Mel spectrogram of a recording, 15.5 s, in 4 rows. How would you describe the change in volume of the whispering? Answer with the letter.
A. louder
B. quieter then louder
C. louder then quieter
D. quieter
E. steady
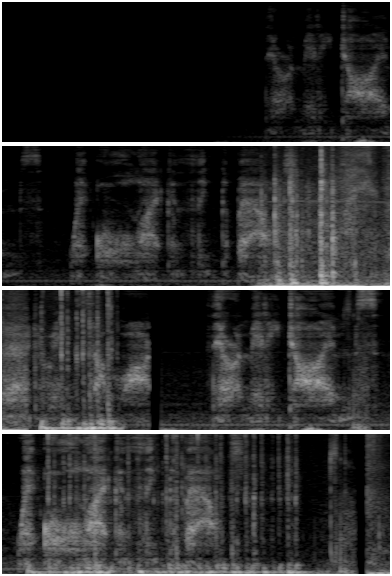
A.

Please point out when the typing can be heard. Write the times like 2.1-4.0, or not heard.
6.4-9.0, 11.2-15.4.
